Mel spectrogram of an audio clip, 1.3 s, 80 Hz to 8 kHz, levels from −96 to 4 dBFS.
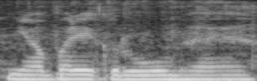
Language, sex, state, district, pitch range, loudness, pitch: Hindi, male, Uttar Pradesh, Shamli, 150-160 Hz, -14 LUFS, 155 Hz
